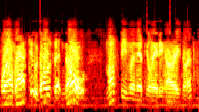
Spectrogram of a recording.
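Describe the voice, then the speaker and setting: An American man calls in to a radio show, feeling his way through his words. His mid-pitched voice is squeezed through a thin phone line with light hiss. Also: expressive, moderate pace. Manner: hesitant, searching for words. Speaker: phone-in caller. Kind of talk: unscripted call-in opinion. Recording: noisy narrow phone line over shortwave radio.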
